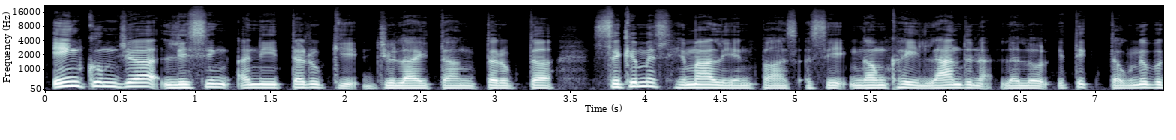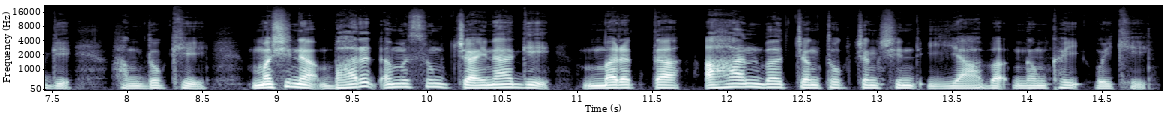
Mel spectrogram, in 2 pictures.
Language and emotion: Manipuri, neutral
